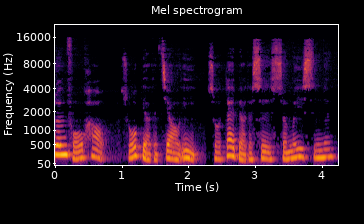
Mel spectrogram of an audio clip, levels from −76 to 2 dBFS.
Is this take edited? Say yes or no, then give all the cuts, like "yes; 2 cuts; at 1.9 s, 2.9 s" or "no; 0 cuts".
yes; 2 cuts; at 0.9 s, 2.2 s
